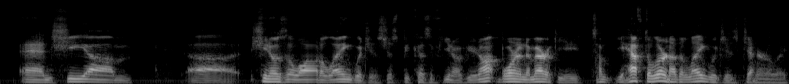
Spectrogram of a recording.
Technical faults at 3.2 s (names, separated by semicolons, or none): mains buzz; short stall from a late packet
